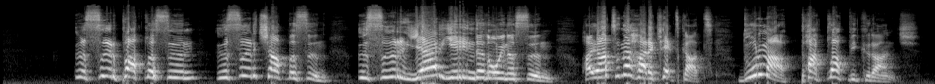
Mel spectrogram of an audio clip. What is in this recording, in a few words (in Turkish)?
reklam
